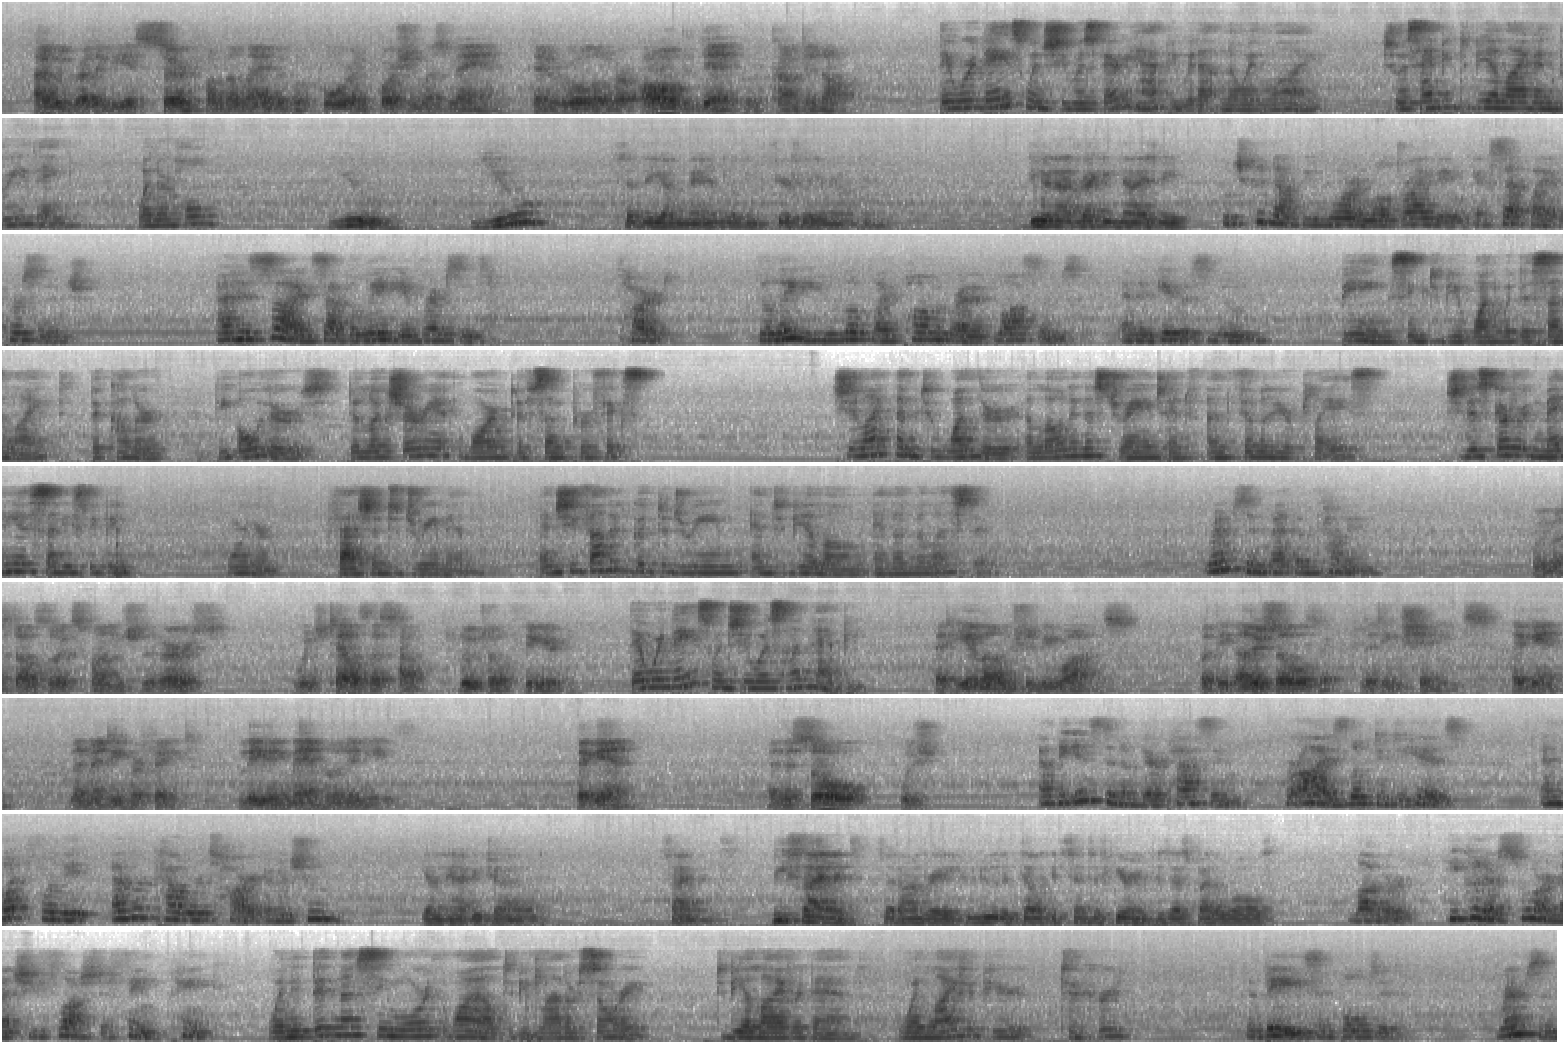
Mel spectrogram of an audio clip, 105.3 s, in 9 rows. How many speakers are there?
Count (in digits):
4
